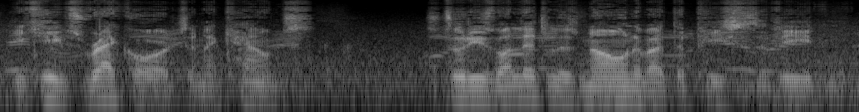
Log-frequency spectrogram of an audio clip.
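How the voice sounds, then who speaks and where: A man playing a steady, loyal Assassin in a video game, talking in a dry, matter-of-fact way with gruff friendliness. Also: sits low, a little fast, crowd noise, close to an everyday voice. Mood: dry teasing. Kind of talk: video game dialogue acting. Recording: noisy outdoor ambience behind.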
